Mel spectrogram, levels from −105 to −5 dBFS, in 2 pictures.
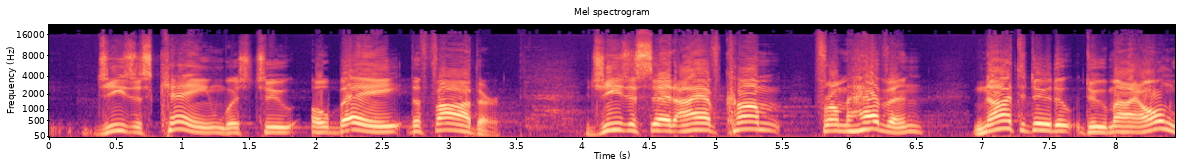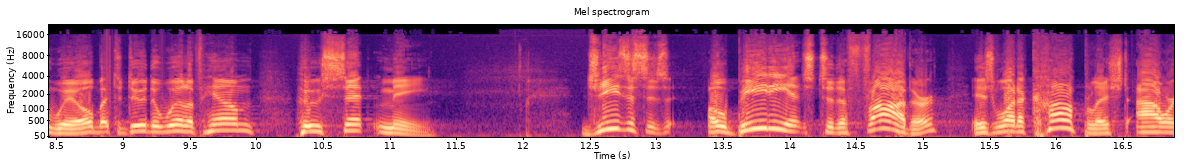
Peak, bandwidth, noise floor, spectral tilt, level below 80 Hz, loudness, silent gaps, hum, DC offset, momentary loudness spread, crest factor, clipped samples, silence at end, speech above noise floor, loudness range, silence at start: -4 dBFS; 19 kHz; -50 dBFS; -4 dB/octave; -44 dBFS; -14 LUFS; none; none; under 0.1%; 8 LU; 10 dB; under 0.1%; 0 s; 36 dB; 4 LU; 0.25 s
